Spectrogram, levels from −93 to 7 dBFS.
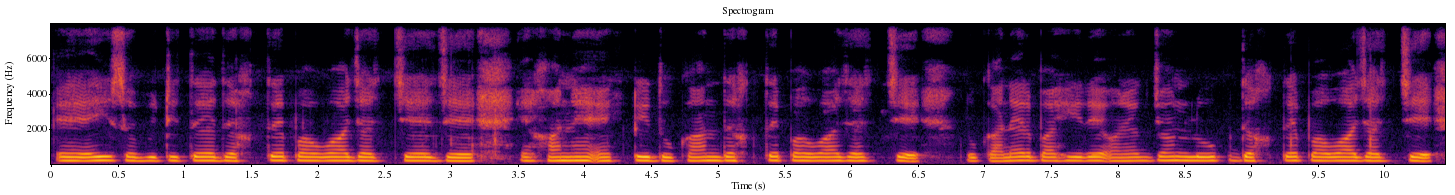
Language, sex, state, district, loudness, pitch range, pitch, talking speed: Bengali, female, Assam, Hailakandi, -14 LUFS, 200-210 Hz, 205 Hz, 110 wpm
